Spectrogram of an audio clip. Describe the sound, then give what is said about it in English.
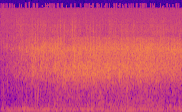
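A steady, dense fizzing hiss of an Alka-Seltzer tablet dissolving in water, crackling with countless tiny bubble pops, sustained and fairly loud throughout with a faint low hum beneath and no talking. “Listen to It Fizz.”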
